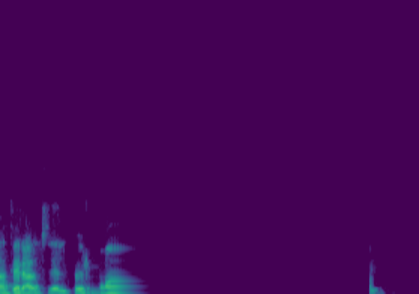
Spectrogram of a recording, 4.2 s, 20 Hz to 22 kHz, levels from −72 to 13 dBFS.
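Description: Speech carried over a call path whose Opus coding at 32 kbps tops out near 12 kHz on a spectrogram breaks up around the one-second mark. Short concealed packet loss at 0.89–0.93 s and again at 1.03–1.07 s leaves brief smears where about 20 ms of audio each time was replaced by a continuation of the preceding sound. On a spectrogram these show as tiny stretches of blurred or repeated harmonics. Between them, a burst of packet loss from 0.93 to 1.01 s drops about 60 ms. The receiver continues the last sound and turns it down, which appears as a shrinking envelope on the waveform. From 1.12 to 3.72 s the audio drops out, most likely a long network dropout. A fading buzz or hiss gives way to about 2.2 s of near-silence, and speech returns with about 2.6 s of the original missing. The waveform goes almost flat across that span, and the spectrogram shows a dark gap.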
